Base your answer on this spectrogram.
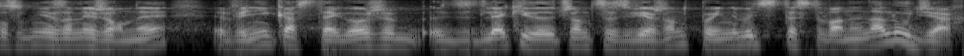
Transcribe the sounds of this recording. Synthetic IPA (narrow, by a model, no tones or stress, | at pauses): pɔsupɲɛzamʲjɛʐɔnɘ | vɘɲikast̪ɛɡɔʐɛzlɛkʲid̪ɔt̪ɘt͡ʂɔnt̪sɛzvʲjɛʐɔnt̪̚pɔvʲinːɘbɘt͡ɕst̪ɛst̪ɔvanɛnalud͡ʑa̰x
